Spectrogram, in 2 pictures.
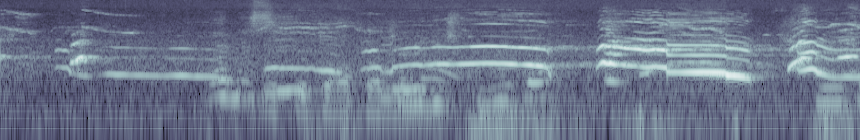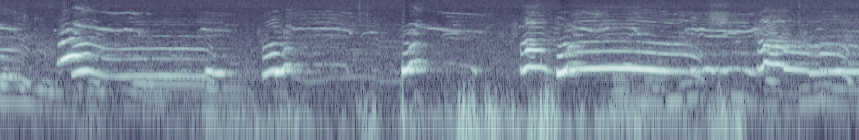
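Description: A female dog whimpers and yips in a series of high, wavering whines and short barks, close by, with irregular pauses between them.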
